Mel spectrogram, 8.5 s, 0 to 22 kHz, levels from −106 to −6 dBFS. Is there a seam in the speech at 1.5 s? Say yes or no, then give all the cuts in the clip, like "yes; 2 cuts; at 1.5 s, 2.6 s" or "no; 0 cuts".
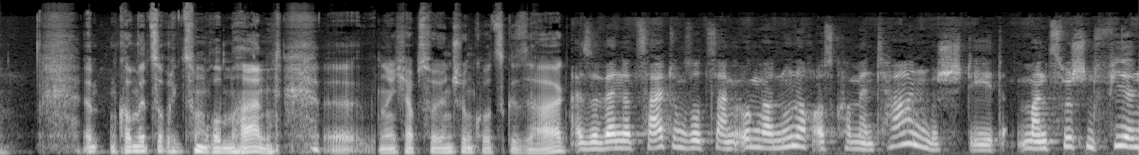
no; 3 cuts; at 2.8 s, 4.3 s, 7.6 s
